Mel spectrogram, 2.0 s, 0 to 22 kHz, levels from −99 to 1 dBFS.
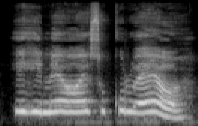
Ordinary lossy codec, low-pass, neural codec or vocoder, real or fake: none; 19.8 kHz; vocoder, 44.1 kHz, 128 mel bands every 256 samples, BigVGAN v2; fake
